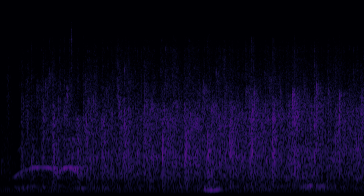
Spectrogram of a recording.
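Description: An audience claps steadily for a volunteer bass player in a dense, sustained burst of applause lasting several seconds, with a faint voice briefly audible beneath the clapping.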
